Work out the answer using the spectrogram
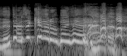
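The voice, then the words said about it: Kevin McDonald impression. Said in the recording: “doing a little Kevin McDonald impersonation for a second ... Anytime you do that voice, you have to end it with cat on my head ... the only Kevin McDonald impression”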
